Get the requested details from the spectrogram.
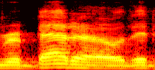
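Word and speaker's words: Rubedo: You talk about the three steps being, and I'm going to mispronounce this, you talk about Negretto, Albedo, and Ribetto. – You did pretty good.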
